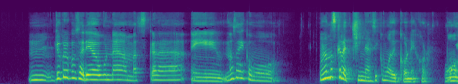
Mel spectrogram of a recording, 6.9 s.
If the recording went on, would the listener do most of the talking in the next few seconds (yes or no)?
yes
